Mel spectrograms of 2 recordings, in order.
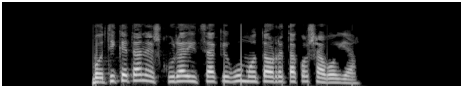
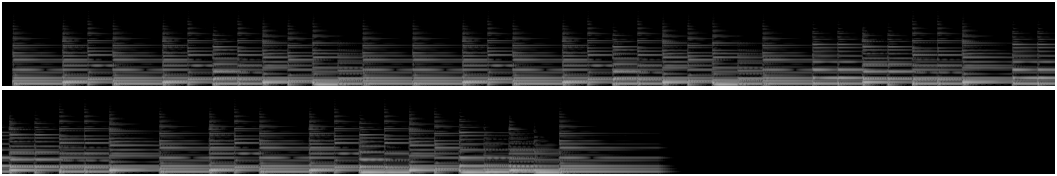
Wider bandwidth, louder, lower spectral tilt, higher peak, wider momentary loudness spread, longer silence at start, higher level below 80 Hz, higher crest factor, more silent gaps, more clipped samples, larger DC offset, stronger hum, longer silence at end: second, 7.8 kHz vs 14.5 kHz; first, -16 LUFS vs -32 LUFS; second, -5.5 dB/octave vs -7.5 dB/octave; first, 0 dBFS vs -18 dBFS; about the same, 4 LU vs 5 LU; first, 0.9 s vs 0.1 s; about the same, -56 dBFS vs -58 dBFS; about the same, 16 dB vs 14 dB; neither; neither; neither; neither; second, 1 s vs 3.9 s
